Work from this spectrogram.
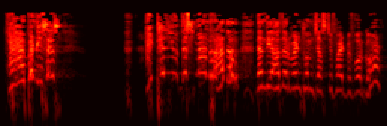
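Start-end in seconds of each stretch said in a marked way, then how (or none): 1.9-5.1 high, ringing proclamation; emphatic proclamation. Acted. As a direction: proclaim it with fervor. Jesus's verdict, high, loud.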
